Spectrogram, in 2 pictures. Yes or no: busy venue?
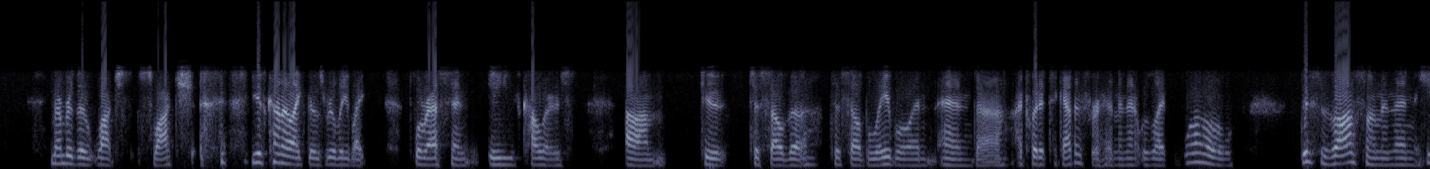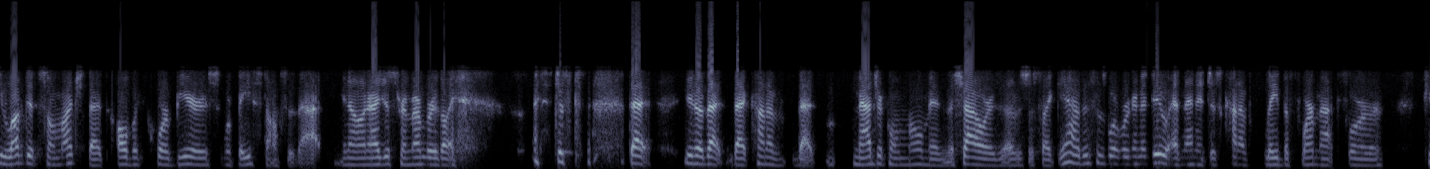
no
